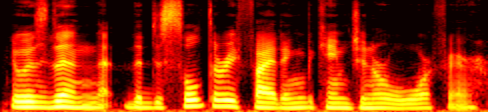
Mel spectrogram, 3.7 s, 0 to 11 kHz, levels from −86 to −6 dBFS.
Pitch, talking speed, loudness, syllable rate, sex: 150 Hz, 145 wpm, -18 LUFS, 5.5 syllables/s, male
